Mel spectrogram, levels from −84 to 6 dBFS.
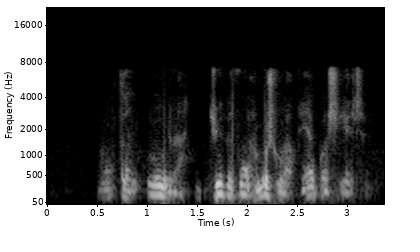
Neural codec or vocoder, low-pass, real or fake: codec, 24 kHz, 1.5 kbps, HILCodec; 7.2 kHz; fake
